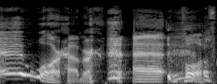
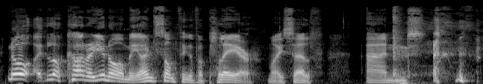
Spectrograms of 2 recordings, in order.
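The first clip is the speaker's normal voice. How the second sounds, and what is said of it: Put-on Irish accent. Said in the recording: “I'll do an Irish accent”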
